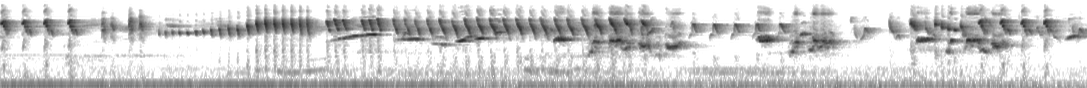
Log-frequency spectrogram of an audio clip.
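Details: Long varied song of a Javan bush lark: crisp chirps lead into a rising buzzy trill, then downslurred whistles and jumbled twittering phrases. A low hum runs steadily in the background.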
